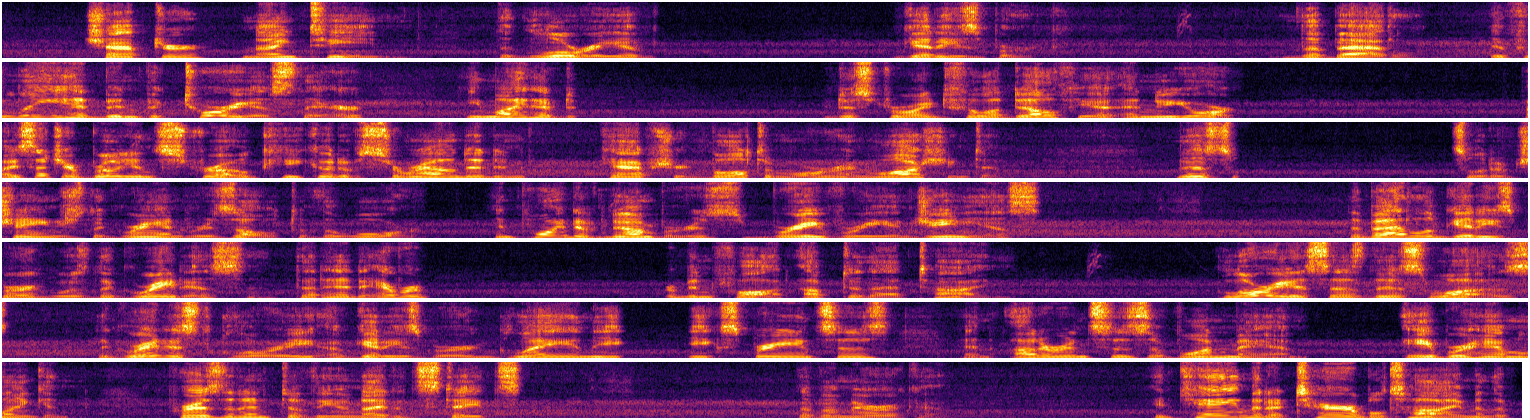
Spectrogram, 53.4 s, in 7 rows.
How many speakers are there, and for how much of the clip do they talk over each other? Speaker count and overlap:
1, no overlap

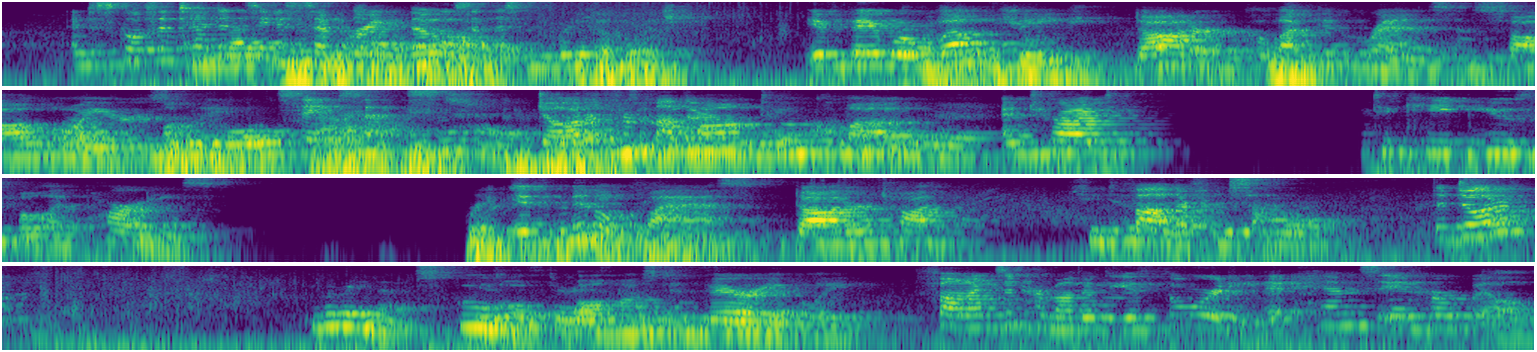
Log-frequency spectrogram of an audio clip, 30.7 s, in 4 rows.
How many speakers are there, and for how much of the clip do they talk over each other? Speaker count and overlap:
4, about 42%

